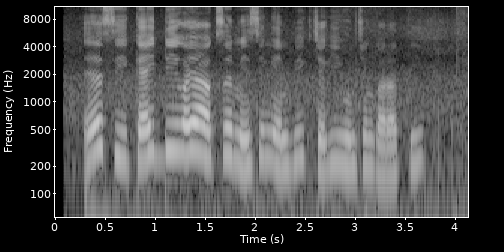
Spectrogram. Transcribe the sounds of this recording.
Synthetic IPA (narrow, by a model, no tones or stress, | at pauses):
esikajɖiɡɔjaːksəmisiŋɡenbikt͡ʃəɡiunt͡ʃiŋkɔɾɔt̪ːi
